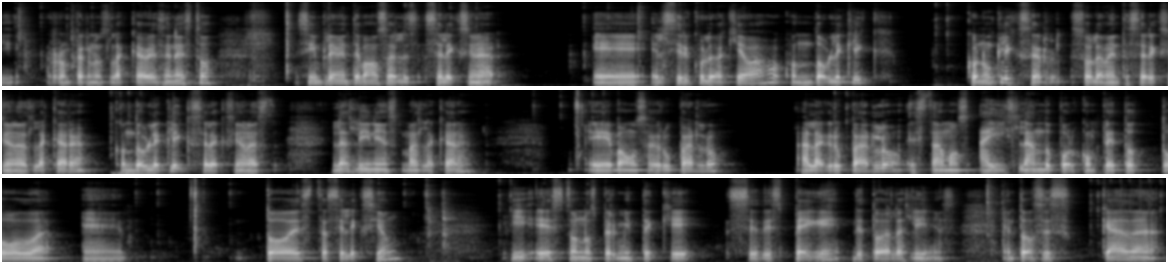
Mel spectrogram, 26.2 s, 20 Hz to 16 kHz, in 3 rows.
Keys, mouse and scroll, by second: 0.3 shift+middle click, 0.7 middle click, 1.0 middle click, 1.9 middle click, 3.3 middle click, 3.7-4.0 scroll up 3, 4.4 middle click, 7.0 click, 9.6 click, 12.6 scroll down 2, 13.2 right click, 15.0 click, 18.9 middle click, 19.7 middle click, 21.2 click, 21.7 middle click, 24.9 space, 25.6 click, 25.8 click, 25.9 click, 26.1 click.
